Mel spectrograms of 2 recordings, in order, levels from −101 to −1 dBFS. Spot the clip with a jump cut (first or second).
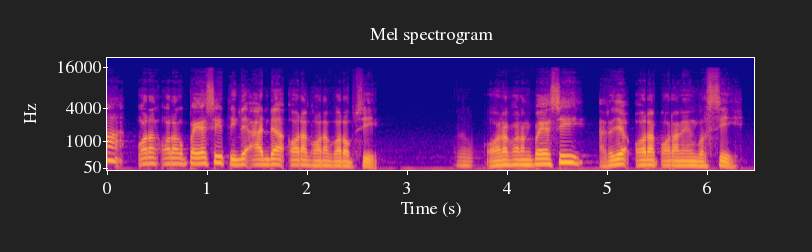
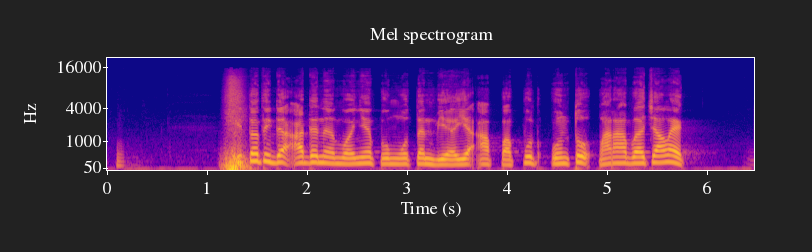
second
